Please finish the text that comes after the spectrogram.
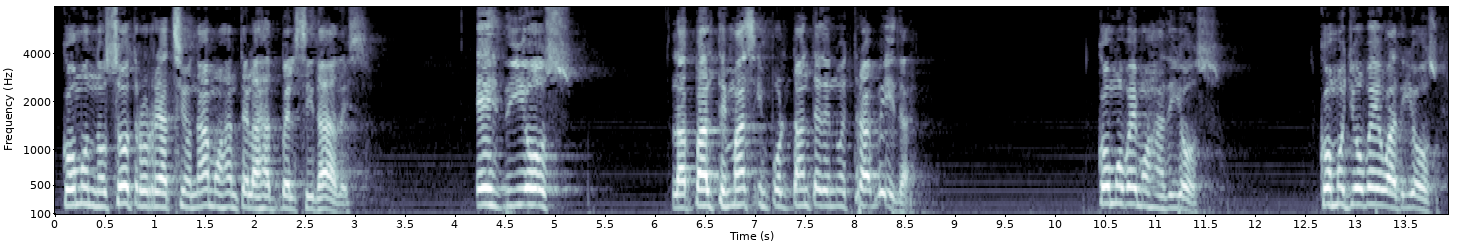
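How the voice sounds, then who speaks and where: A male preacher with a voice that sits high takes his impassioned sermon slowly, leaving long pauses, before swelling into loud prayers and asking the congregation rhetorical questions.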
